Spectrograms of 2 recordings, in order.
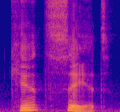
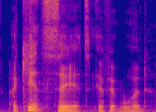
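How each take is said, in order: First: Slow, much higher disbelieving echo; incredulous. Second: Said in the usual way. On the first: Acted. Niece repeating her uncle's refusal in slow high disbelief. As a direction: stretch it out, stunned and high. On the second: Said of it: "suddenly turning".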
